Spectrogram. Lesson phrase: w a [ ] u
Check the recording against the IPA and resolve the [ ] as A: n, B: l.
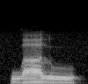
B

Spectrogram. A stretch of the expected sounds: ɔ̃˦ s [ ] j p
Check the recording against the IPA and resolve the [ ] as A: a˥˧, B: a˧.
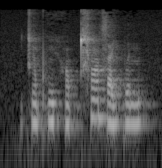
B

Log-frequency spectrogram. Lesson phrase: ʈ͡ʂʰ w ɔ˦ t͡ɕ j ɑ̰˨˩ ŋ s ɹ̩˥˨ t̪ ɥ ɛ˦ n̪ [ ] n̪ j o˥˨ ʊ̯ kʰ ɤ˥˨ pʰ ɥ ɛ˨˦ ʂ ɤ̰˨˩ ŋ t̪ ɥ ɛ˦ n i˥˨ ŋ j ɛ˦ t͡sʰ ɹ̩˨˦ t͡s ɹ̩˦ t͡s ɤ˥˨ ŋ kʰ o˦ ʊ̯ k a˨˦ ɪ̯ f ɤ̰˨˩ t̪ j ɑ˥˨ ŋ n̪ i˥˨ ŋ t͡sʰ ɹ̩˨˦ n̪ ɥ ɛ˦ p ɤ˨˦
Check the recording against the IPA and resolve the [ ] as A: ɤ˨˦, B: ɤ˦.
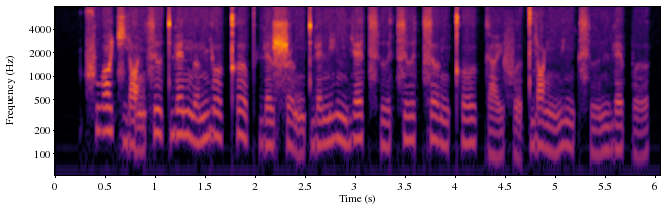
A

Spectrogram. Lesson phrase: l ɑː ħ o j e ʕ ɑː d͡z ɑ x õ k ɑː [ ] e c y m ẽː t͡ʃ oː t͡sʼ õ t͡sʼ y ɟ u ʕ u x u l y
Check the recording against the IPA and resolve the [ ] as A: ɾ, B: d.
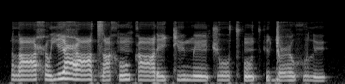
A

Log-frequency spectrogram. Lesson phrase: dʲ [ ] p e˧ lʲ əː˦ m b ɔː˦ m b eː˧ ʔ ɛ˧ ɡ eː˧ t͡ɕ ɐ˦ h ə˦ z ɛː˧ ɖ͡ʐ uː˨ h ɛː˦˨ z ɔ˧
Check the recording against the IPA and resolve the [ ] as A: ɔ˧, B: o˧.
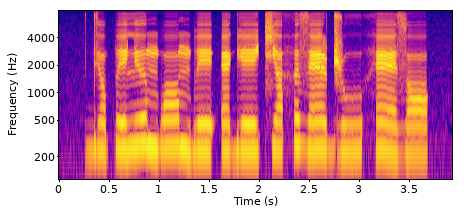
A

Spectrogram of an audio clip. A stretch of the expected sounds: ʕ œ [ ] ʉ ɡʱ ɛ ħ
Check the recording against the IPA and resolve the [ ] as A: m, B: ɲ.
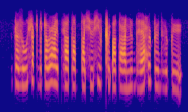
B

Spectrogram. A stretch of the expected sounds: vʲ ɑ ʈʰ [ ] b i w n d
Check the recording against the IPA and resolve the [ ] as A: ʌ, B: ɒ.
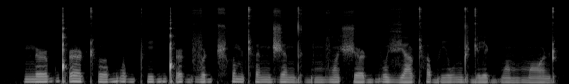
A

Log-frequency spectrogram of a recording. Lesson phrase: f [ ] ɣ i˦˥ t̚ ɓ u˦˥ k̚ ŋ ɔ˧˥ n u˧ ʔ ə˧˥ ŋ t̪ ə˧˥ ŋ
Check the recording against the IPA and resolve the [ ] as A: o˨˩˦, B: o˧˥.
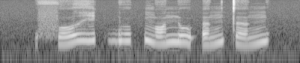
B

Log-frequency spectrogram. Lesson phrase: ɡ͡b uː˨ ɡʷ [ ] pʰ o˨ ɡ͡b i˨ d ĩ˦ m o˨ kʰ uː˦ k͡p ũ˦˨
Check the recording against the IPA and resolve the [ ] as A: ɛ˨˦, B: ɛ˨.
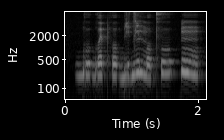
A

